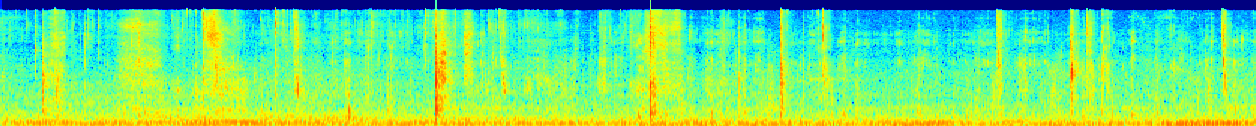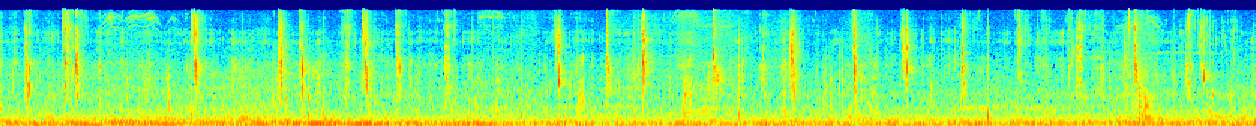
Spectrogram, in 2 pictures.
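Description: Close-miked eating: chewing and biting on fried rice and a crisp fried piece, with many short sharp crunches and clicks scattered throughout.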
